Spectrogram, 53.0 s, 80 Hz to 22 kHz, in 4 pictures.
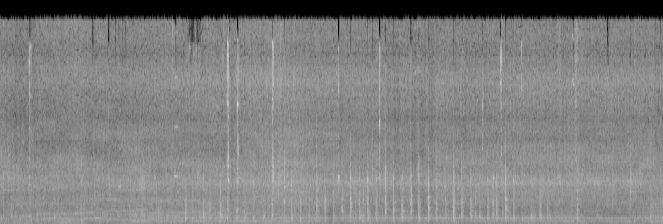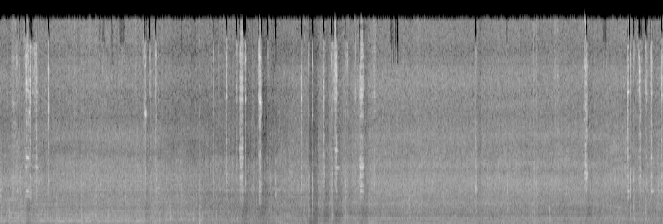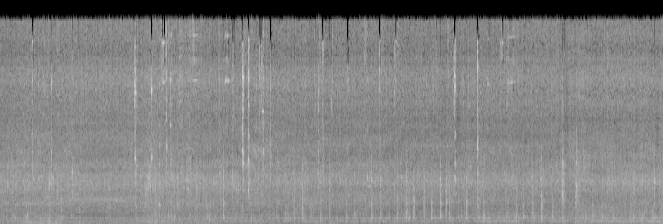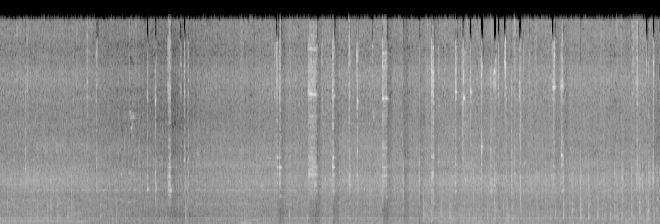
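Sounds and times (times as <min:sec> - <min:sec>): heavy diesel engine: 0:00.0 - 0:52.9
metal clanks and rattles: 0:02.6 - 0:11.8, 0:29.2 - 0:43.6, 0:45.3 - 0:52.9.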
